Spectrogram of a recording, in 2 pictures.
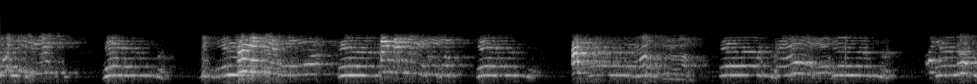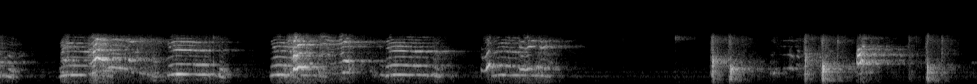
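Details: Husky vocalizing indoors while communicating with its owner: a long run of short, harmonic, talk-like woo sounds in uneven bursts, with brief pauses and a longer gap near the end, in a small, quiet room.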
